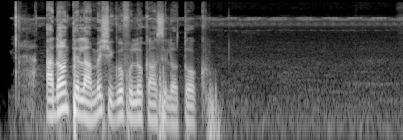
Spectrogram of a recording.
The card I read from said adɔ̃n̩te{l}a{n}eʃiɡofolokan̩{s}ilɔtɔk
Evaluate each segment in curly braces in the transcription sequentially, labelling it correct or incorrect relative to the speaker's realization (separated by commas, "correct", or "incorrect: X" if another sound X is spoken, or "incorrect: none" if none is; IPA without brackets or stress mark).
correct, incorrect: m, correct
